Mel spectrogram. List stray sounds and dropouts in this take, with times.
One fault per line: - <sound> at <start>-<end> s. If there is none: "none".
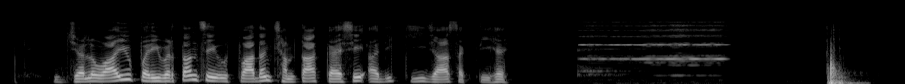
- squeak at 5.8-7.3 s
- thud at 8.3-8.7 s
